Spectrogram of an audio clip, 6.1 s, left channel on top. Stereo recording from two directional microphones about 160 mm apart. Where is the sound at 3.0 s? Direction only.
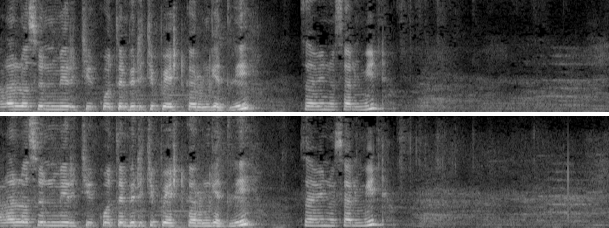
35° right (ahead or behind).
